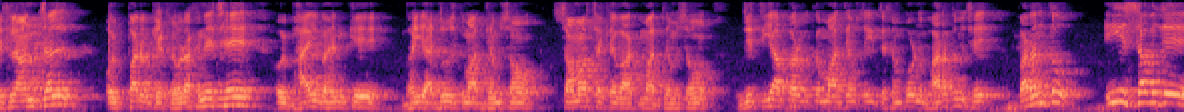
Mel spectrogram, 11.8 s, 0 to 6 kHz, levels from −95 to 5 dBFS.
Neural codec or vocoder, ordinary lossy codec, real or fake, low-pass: none; none; real; 5.4 kHz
